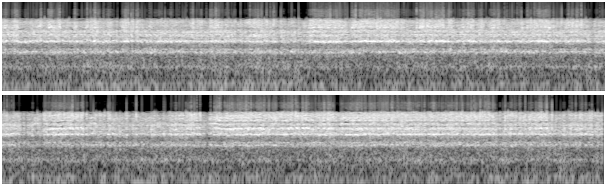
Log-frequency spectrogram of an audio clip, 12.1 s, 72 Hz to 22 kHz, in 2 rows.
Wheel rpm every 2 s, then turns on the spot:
230, 230, 230, 240, 230, 230.
none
